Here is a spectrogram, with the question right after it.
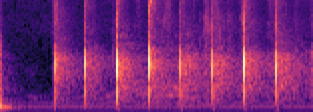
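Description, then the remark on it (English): Eight crisp, evenly spaced claps in a steady rhythm, about three per second, sharp and moderately loud, with a faint low hum underneath and no talking; clapping at a church gathering in Beacon, New York, for those who arrived on time. “And if you were here on time, which I'm noticing so many more of you are, which on me, clap for you.”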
